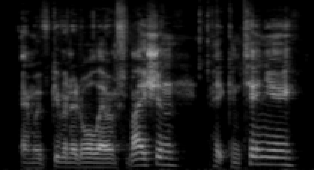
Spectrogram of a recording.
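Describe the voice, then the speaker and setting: Speaking with an Australian accent, a man uses lively intonation at a fairly quick pace. The recording is very clean, with a silent background. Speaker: tech tutorial youtuber. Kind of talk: screen-recorded tutorial. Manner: casual, with fillers.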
